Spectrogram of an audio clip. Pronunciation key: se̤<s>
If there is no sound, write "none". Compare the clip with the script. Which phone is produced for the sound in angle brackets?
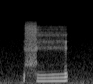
none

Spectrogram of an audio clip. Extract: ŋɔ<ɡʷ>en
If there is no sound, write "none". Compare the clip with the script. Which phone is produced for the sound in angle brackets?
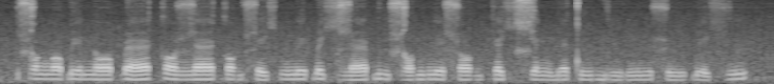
ɓ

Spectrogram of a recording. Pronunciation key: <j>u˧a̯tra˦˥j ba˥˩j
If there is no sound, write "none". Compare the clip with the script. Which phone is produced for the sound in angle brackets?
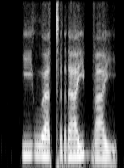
j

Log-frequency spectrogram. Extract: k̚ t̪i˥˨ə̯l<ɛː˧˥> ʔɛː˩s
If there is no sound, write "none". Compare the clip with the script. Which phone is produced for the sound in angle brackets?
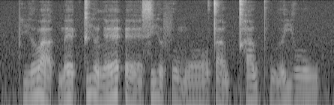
ɛː˧˥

